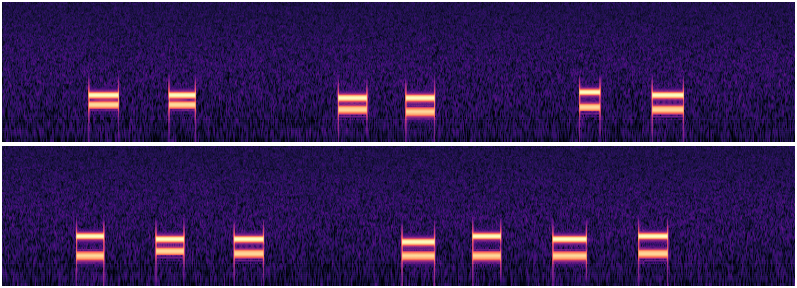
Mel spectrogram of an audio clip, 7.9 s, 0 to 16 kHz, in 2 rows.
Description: DTMF, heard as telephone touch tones, dialled by hand, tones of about 140 ms. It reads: 00 41 95 385 1326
